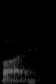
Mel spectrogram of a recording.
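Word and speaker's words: phi: just a quick correction this right here is actually pronounced fi okay so um how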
